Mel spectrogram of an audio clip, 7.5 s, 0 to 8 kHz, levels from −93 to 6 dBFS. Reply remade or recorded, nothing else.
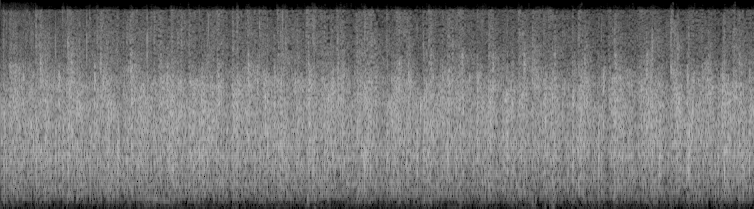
recorded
